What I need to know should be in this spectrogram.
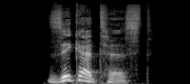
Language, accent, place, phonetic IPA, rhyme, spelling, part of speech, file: German, Germany, Berlin, [ˈzɪkɐtəst], -ɪkɐtəst, sickertest, verb, De-sickertest.ogg
- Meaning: inflection of sickern: 1. second-person singular preterite 2. second-person singular subjunctive II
